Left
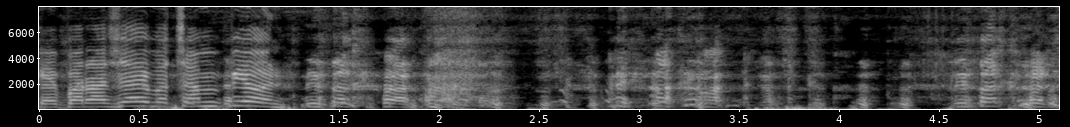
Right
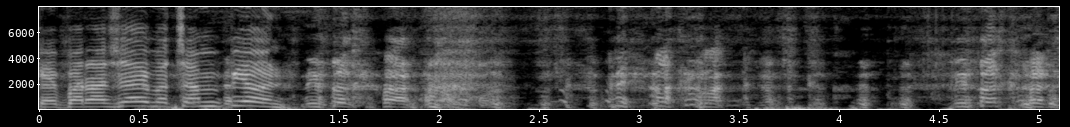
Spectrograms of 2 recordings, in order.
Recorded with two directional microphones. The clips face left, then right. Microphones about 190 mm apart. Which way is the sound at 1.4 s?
25° left (ahead or behind).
